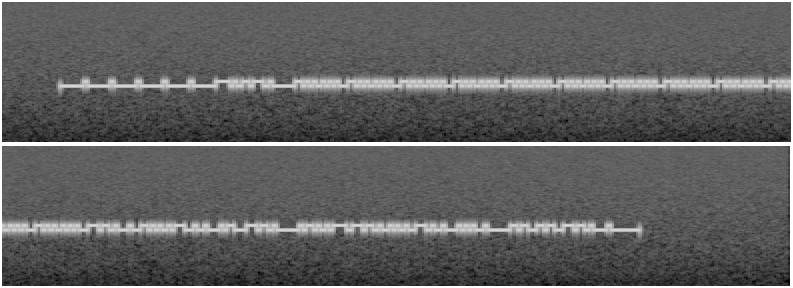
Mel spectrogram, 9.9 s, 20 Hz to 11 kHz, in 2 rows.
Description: RTTY (45.45 baud, 170 Hz shift), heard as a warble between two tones, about 1500 Hz centre. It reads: RYRYRYRYRYRYRYRYRYRYRY QRZ? DE JA6LL K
